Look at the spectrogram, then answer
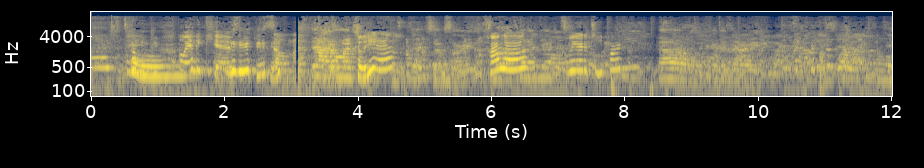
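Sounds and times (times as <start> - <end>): people chattering: 0.0 - 12.0.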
